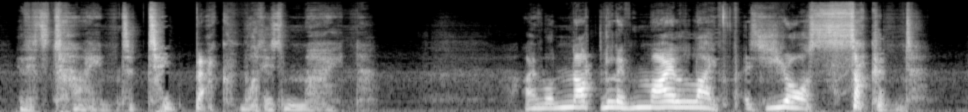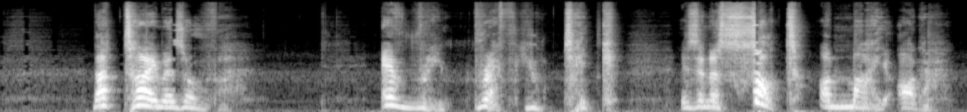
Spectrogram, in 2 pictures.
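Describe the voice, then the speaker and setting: In a gravelly, high put-on character voice, a man talks at a fairly slow pace with long, frequent pauses. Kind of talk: dramatic monologue performance. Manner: intense, dramatic.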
